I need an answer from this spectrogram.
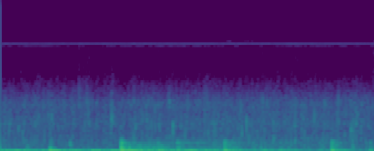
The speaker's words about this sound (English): And then I kind of liked, it reminded me of rain as well with some of the sound of it. So then I literally put the sound of rain with it.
